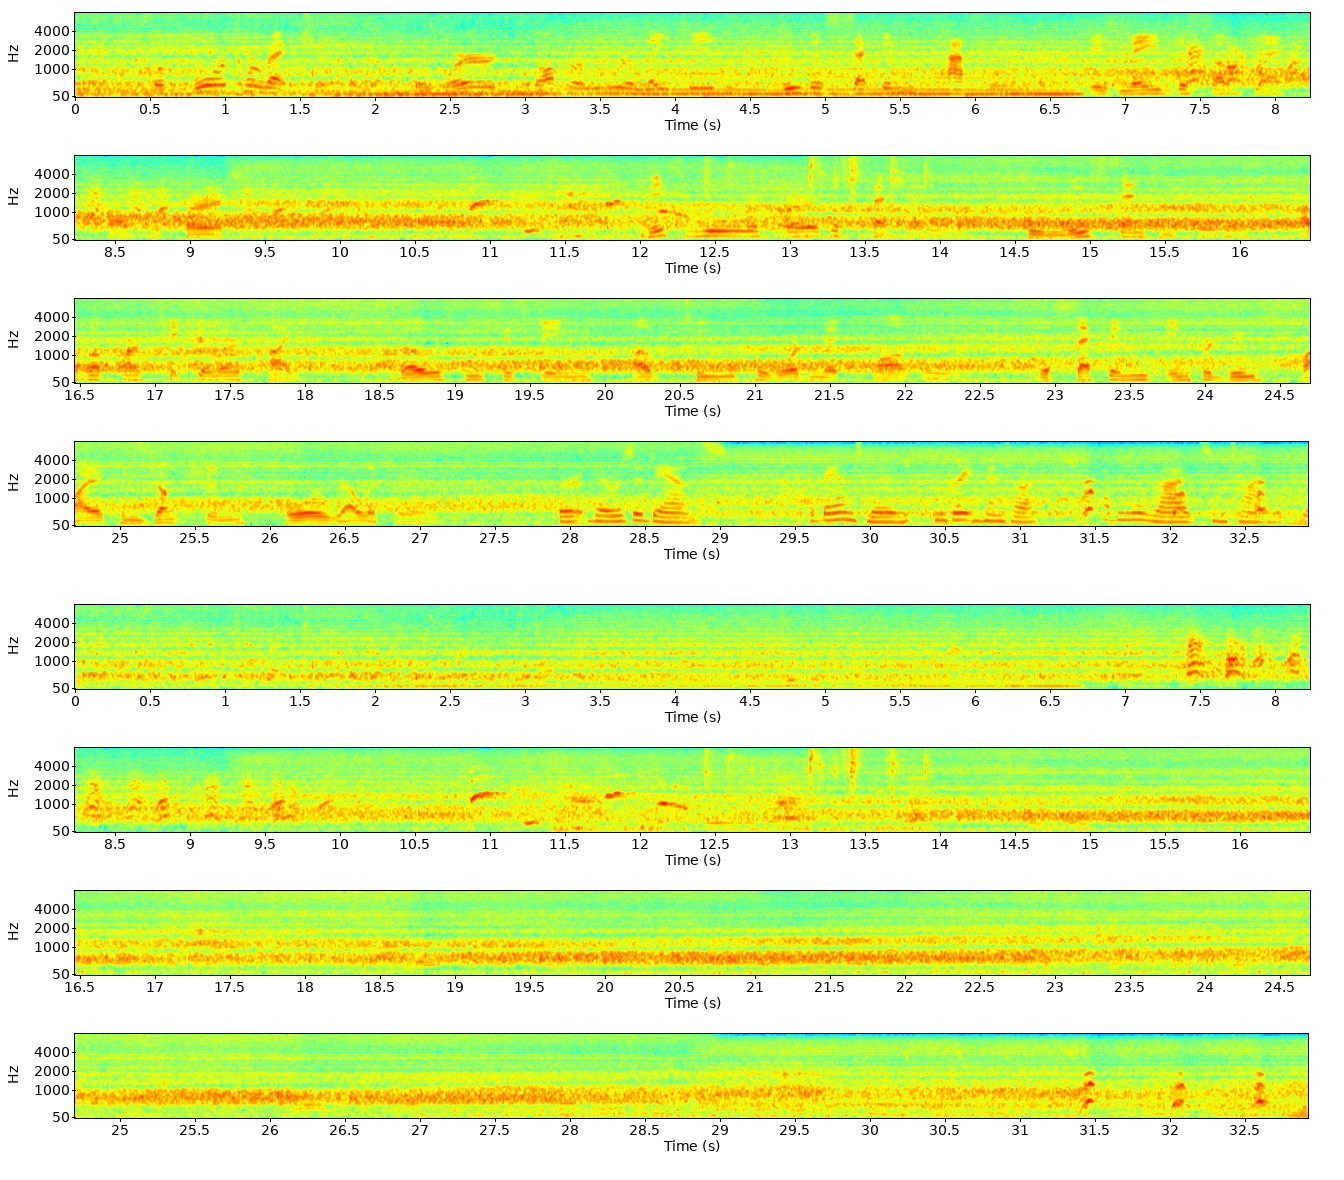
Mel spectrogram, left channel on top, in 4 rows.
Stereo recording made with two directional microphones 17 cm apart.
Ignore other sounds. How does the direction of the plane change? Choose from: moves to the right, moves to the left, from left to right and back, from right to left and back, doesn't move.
moves to the right.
